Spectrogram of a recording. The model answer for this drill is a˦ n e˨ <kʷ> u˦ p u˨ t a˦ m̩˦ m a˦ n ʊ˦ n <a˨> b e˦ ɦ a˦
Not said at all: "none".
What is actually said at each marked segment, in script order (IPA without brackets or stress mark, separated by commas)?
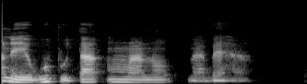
ɡʷ, a˨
